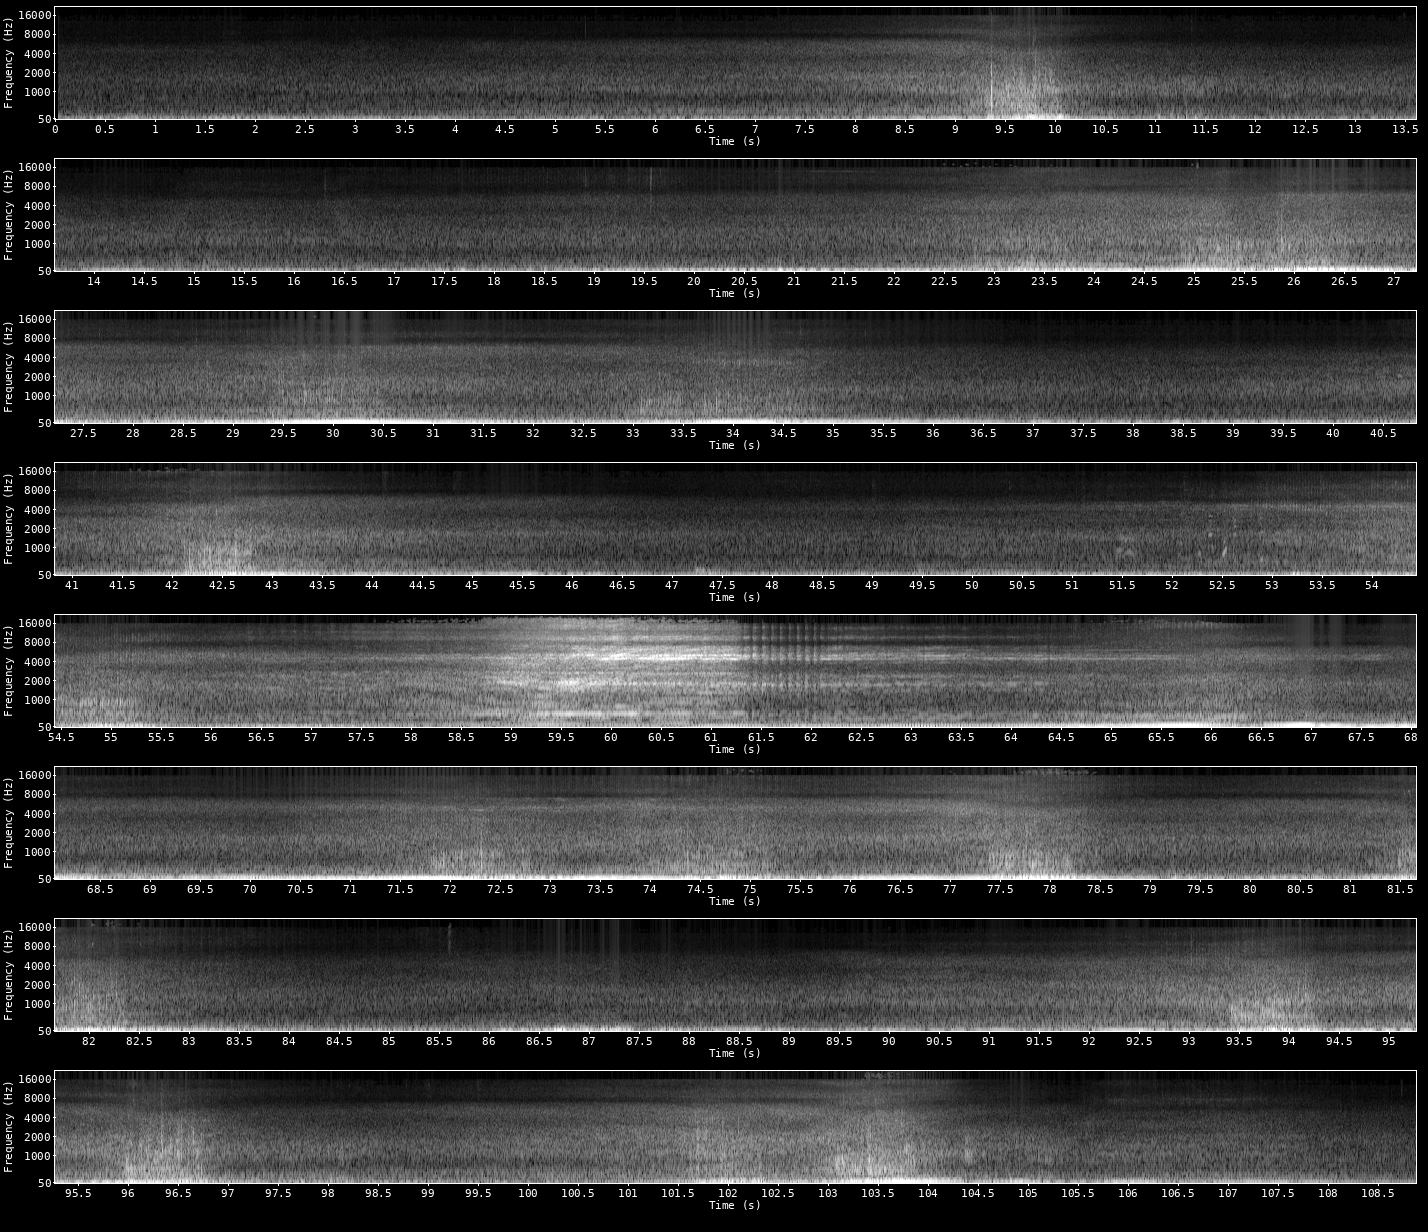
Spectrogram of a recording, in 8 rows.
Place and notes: {
  "title": "audresseles, rue gustave danquin, fussgängerüberweg",
  "description": "fussgängerüberweg an enger zweispuriger strasse, mittags\nfieldrecordings international:\nsocial ambiences, topographic fieldrecordings",
  "latitude": "50.82",
  "longitude": "1.59",
  "altitude": "12",
  "timezone": "GMT+1"
}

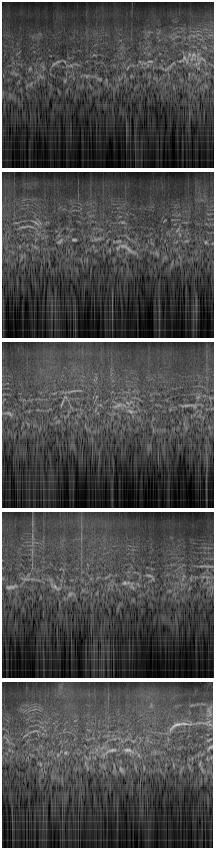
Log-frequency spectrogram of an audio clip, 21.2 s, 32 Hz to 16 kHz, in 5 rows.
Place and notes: {
  "title": "Poznan, at Rusalka Lake - activity at the pier",
  "date": "2014-07-06 12:30:00",
  "description": "beach and pier swarmed with sunbathers on a hot Sunday noon. children immensely enjoying the time at the lake jumping into it, swimming, splashing.",
  "latitude": "52.43",
  "longitude": "16.88",
  "altitude": "70",
  "timezone": "Europe/Warsaw"
}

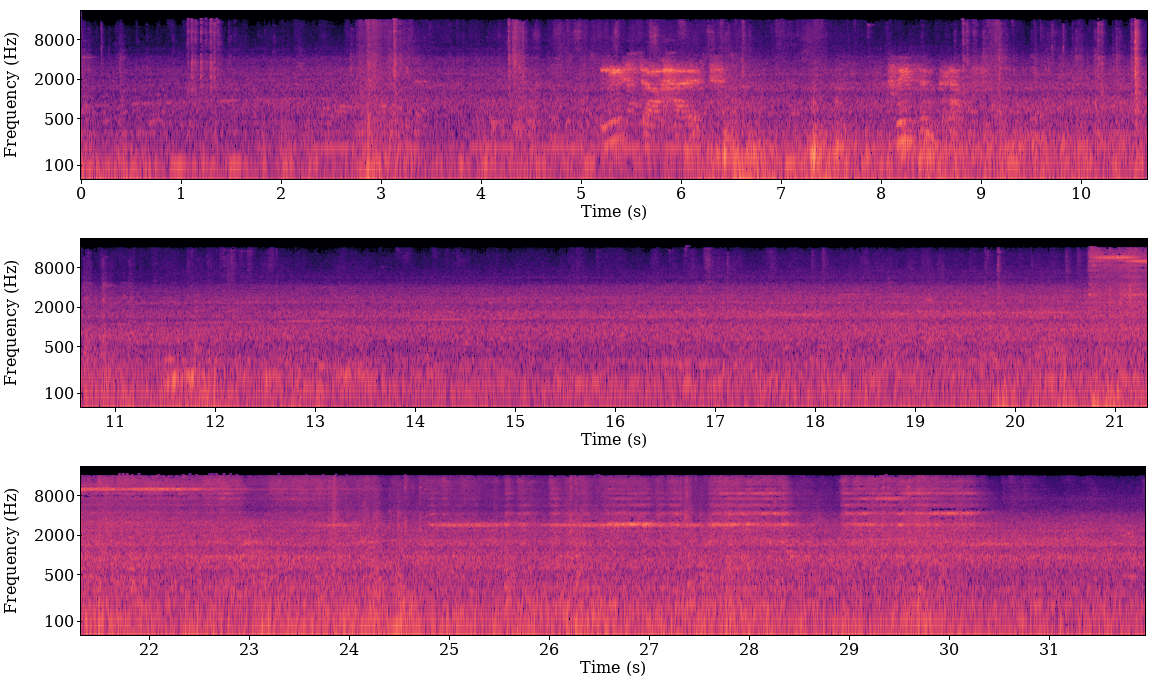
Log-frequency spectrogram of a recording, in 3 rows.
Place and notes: {
  "title": "Köln, Friesenplatz - U5 Friesenplatz Koeln - fahrt der linie 5",
  "latitude": "50.94",
  "longitude": "6.94",
  "altitude": "56",
  "timezone": "GMT+1"
}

